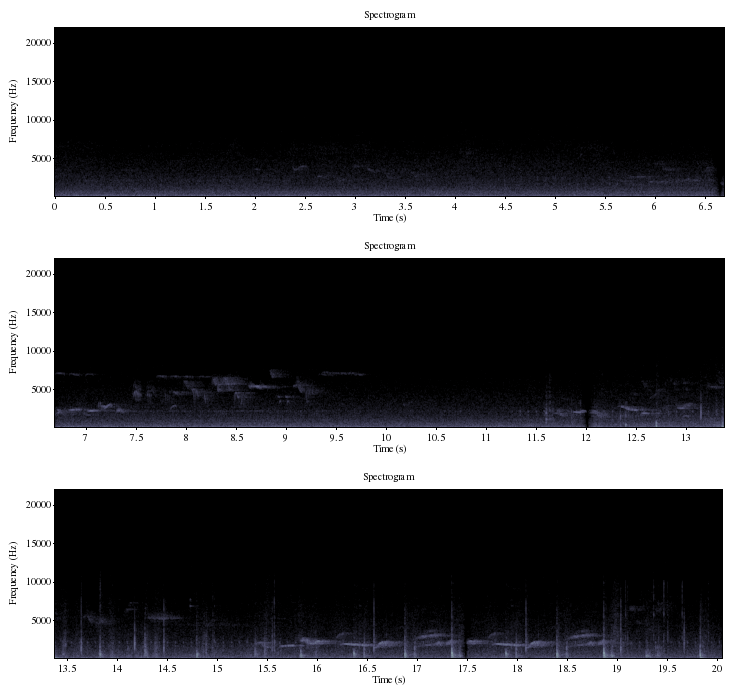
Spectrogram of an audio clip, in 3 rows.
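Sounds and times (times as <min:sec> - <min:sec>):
faint small birds chirping: 0:05.2 - 0:20.0.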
